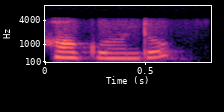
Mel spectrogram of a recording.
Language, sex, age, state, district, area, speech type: Odia, female, 18-30, Odisha, Malkangiri, urban, conversation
